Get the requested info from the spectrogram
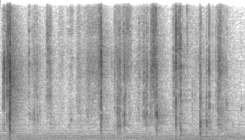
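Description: A tarot deck being shuffled by hand: a quick, irregular run of card snaps and clicks.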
